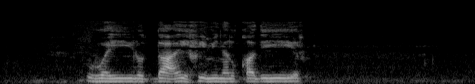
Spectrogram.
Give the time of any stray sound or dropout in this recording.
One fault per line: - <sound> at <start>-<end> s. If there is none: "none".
none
